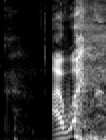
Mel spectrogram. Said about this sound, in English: what was that? It's just burping on the mic. That's all I'm doing.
